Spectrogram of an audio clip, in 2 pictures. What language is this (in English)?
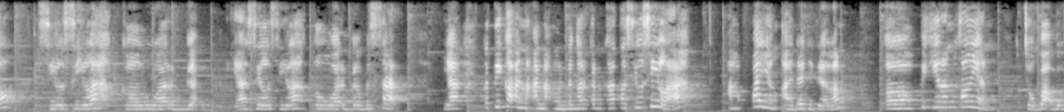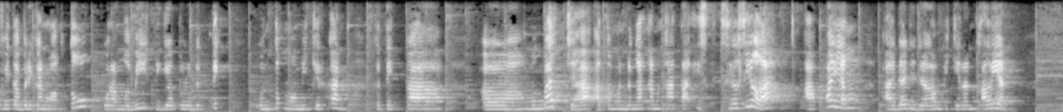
Indonesian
